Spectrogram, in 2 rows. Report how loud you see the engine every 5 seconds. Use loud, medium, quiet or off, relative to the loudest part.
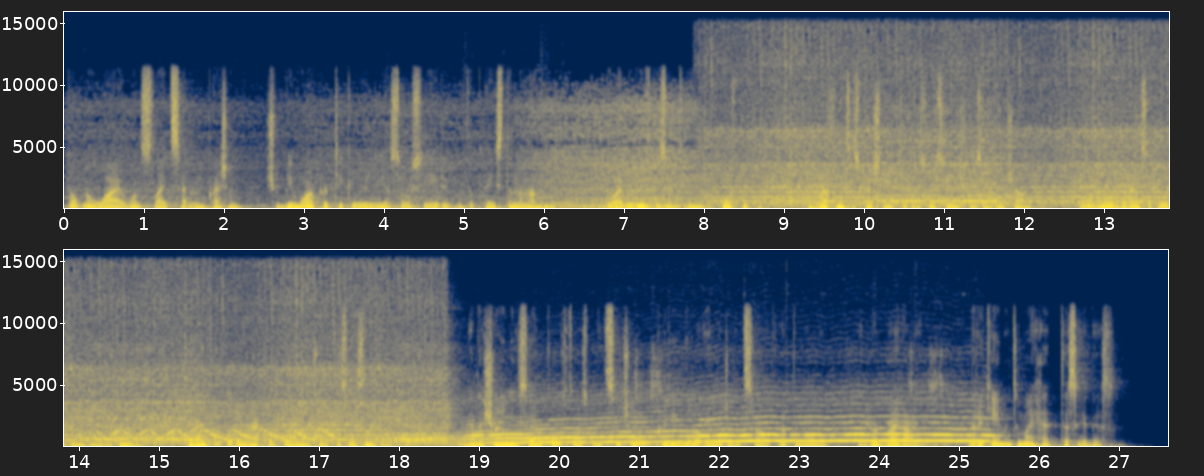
quiet, loud, loud, loud, off, off.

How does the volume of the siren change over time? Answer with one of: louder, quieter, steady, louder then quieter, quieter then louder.
louder.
